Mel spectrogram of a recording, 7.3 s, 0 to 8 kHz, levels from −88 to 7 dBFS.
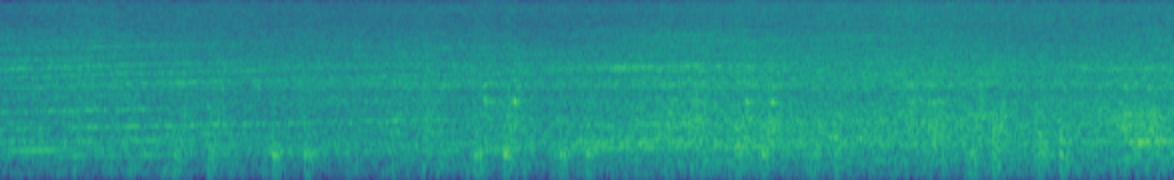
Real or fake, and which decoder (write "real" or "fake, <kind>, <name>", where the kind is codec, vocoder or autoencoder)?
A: real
